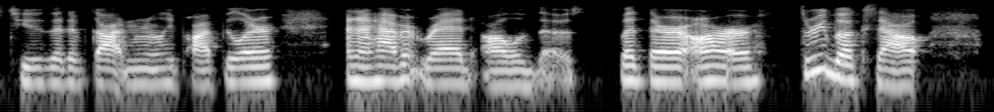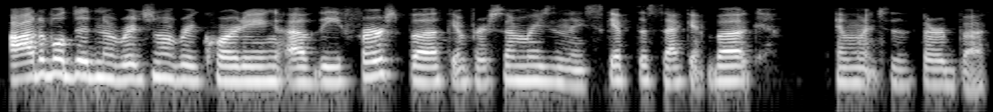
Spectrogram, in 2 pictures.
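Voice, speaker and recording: A woman's voice: on the low side, no echo. Chatty woman podcaster, slightly dull audio. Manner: chatty, enthusiastic. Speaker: podcast host. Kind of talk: casual podcast recommendation talk.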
